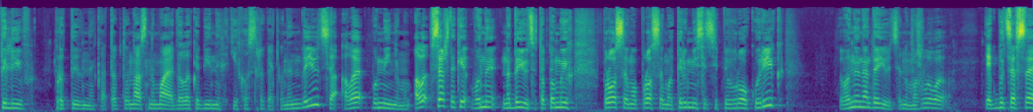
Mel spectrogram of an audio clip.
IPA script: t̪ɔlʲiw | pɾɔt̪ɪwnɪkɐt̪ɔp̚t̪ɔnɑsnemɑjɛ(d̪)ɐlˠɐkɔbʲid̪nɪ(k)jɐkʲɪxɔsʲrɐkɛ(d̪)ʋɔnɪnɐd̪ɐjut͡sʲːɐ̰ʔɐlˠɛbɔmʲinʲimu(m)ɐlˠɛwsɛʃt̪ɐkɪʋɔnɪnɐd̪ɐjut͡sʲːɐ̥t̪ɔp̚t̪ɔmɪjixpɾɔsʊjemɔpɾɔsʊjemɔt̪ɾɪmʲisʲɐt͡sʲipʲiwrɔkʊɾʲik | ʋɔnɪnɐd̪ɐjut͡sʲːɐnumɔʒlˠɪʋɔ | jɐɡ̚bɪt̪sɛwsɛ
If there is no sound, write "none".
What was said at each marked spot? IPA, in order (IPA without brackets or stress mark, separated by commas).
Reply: d̪, x, t̪, m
